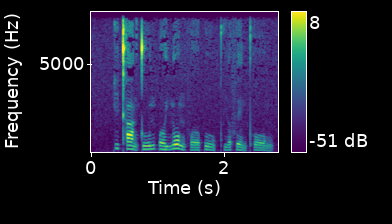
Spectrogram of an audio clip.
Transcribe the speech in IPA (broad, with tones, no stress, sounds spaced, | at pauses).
k i˥˨ kʰ aː˥˨ ŋ t̪ uː˧˥ n p ɤː˧ j n oː˥˨ ŋ f ɤː˩ p uː˧˩ pʰ i˩˧ ə̯ f eː˧˩ n pʰ oː˧˩ ŋ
